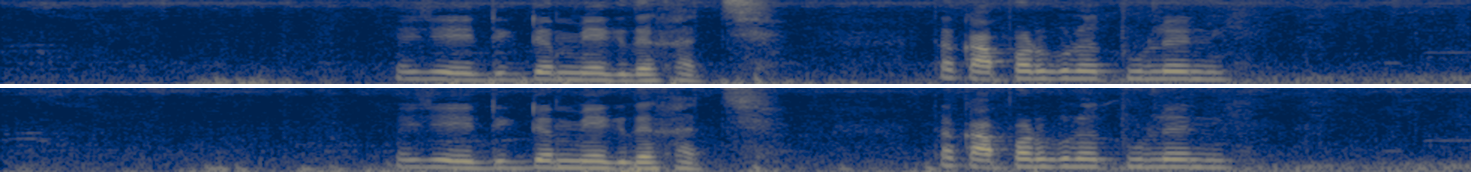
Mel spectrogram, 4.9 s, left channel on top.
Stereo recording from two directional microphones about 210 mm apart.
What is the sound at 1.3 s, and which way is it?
Speech, 10° left (ahead or behind).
